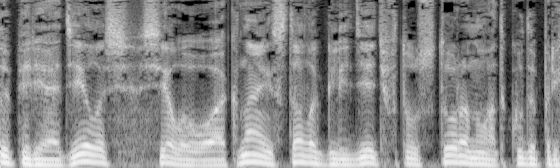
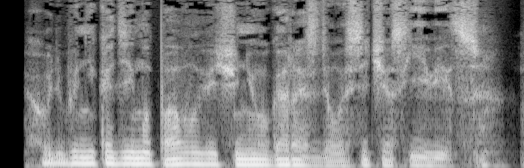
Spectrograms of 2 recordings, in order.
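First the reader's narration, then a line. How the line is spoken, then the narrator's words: Sighing. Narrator (Russian): вздохнула Василиса Михайловна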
